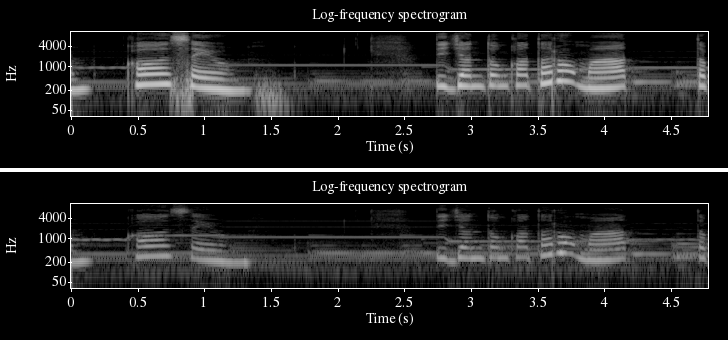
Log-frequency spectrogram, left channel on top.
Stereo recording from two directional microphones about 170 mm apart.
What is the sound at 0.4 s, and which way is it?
Speech, 55° left (ahead or behind).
